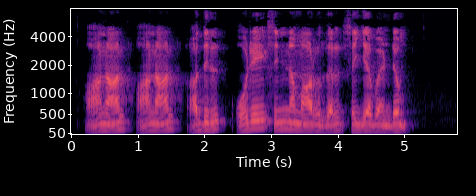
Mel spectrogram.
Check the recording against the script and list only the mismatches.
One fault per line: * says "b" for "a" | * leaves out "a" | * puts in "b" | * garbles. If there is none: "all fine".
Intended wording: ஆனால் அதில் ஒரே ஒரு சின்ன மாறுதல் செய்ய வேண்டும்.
* puts in "ஆனால்"
* leaves out "ஒரு"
